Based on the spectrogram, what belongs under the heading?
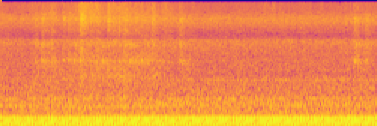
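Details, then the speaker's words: Pickup truck that idled rough with MAP sensor and EGR codes, just started after reconnecting the MAP sensor to the correct port: steady, even low hum with no misses or surging; smooth idle, no code yet. "because it just started up and it's running smooth if if that was just from me having it plugged into the wrong port then i might just leave well enough alone now"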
